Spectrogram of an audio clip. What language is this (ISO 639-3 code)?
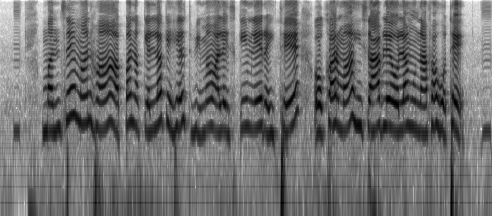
hne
